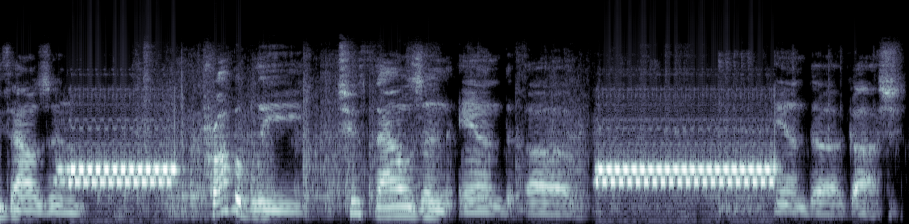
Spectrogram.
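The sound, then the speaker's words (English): A telephone rings in two long, steady electronic bursts, one near the start and another later on, while a person talks between and around the rings. “I'm going to turn this phone off. My apologies.”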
